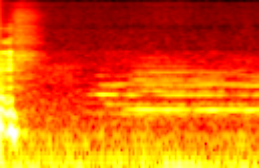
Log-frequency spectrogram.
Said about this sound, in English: Tell the train to get out of the sound booth. I mean, it's like right behind me. It's like, Train, come get on. Get out of here. We're trying to record.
